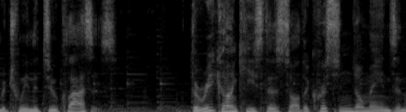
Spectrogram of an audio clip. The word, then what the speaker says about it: Reconquista: He doesn't know how to say it, but La Reconquista.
